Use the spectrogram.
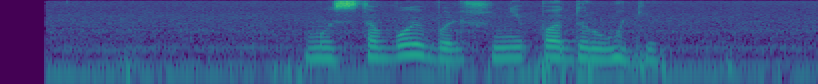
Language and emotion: Russian, angry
